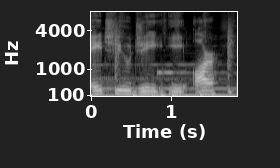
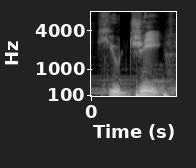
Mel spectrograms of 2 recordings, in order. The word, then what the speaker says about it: Huger: neighborhood is if you never heard of Hui it's spelled h u g e r uh some people who aren't from around here like myself when I moved here pronounced it Huger but it's actually hugy now this neighborhood is kind of out in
